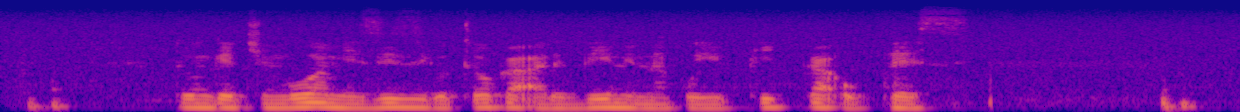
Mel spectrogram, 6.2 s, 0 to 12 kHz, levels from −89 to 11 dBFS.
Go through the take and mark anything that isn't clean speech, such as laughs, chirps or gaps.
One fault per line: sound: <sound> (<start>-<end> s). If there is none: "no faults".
no faults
